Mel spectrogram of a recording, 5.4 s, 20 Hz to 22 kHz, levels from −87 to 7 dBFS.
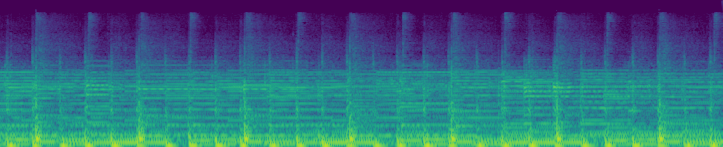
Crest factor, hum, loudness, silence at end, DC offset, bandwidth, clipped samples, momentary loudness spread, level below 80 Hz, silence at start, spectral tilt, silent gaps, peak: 12 dB; none; -14 LUFS; 0 s; under 0.1%; 7.8 kHz; under 0.1%; 3 LU; -16 dBFS; 0 s; -7.5 dB/octave; none; 0 dBFS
